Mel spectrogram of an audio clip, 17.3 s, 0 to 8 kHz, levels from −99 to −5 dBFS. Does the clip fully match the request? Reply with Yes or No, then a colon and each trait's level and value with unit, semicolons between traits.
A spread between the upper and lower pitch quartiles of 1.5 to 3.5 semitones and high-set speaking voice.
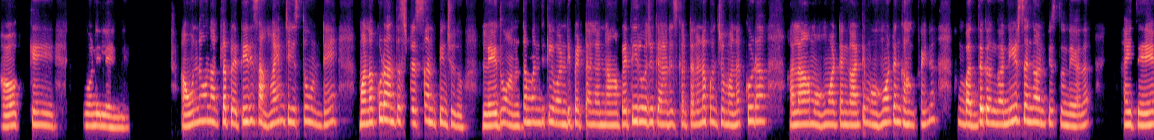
Yes: average, 3.0 semitones; high, 240 Hz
